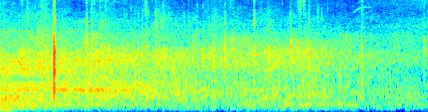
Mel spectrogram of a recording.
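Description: A crowd applauds with a dense, steady patter of clapping that holds for about two seconds at moderate volume, with one sharp, louder clap standing out near the start.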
